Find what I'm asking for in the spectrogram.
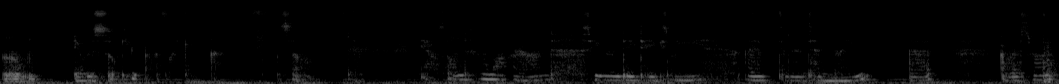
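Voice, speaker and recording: A woman whispering at a moderate pace, with audible room echo. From United States. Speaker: travel vlogger. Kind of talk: casual vlog. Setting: room in a rented apartment.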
